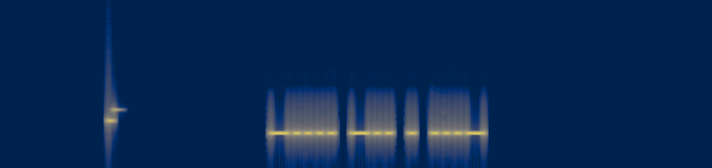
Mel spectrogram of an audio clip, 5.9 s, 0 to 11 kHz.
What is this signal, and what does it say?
Morse code, heard as a keyed tone, about 25 wpm, 700 Hz. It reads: 6DEV
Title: All Cut Numbers - 4-Digit 25wpm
